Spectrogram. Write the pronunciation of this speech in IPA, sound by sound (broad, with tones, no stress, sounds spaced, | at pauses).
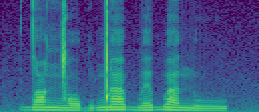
dˤ o˧ ŋ͡ǀ ɔ˨ b ŋ͡ǃ a˦ b ɛ˨˦ b a˧ n u˨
